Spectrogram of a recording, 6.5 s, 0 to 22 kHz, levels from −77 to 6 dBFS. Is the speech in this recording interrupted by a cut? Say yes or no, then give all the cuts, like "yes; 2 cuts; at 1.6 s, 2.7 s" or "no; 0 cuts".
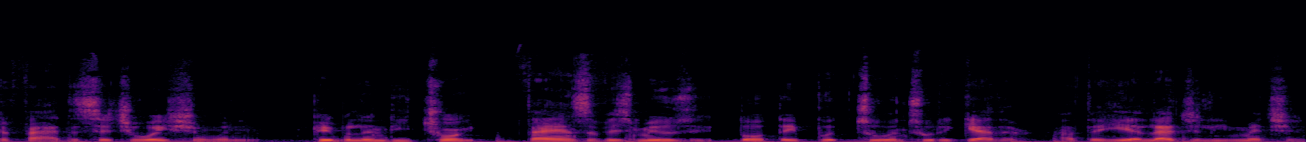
no; 0 cuts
